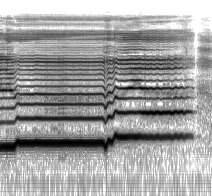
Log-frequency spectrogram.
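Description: A woman singing solo without accompaniment, holding one long note and then stepping up to a higher held note about two seconds in, breaking off just before the end.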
